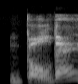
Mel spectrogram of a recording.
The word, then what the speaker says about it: Golday: And today, Ian, you're going to tell me about Jake Golday? Is that how you pronounce it?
